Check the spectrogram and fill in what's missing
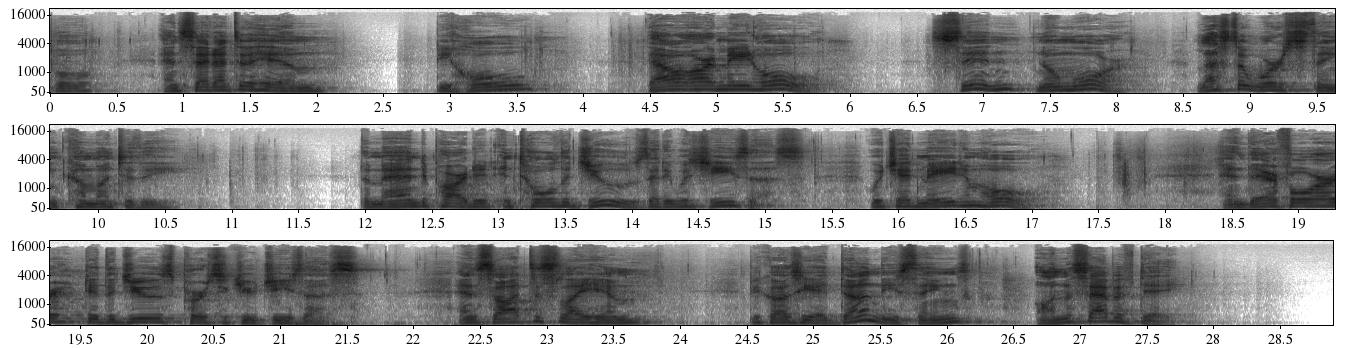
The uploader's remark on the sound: The Sunday service audio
